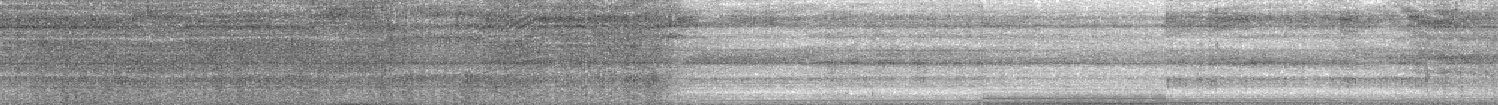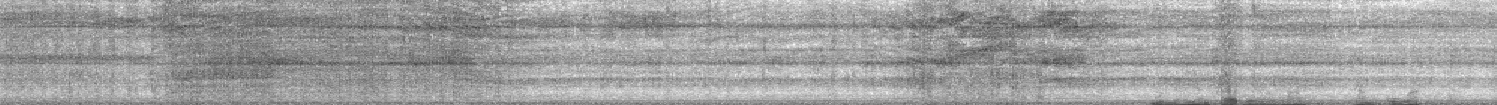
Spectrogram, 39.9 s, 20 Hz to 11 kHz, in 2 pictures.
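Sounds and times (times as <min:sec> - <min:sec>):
nebulizer compressor hissing: 0:00.0 - 0:39.9
low-pitched hum: 0:13.1 - 0:15.6.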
